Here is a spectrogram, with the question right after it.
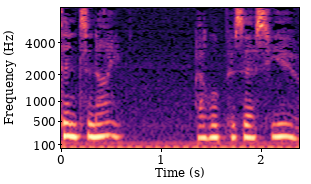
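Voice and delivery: alluring, seductive tone. A narrator reads a woman's reply to him, in a seductive tone. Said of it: "she replied in a seductive tone".

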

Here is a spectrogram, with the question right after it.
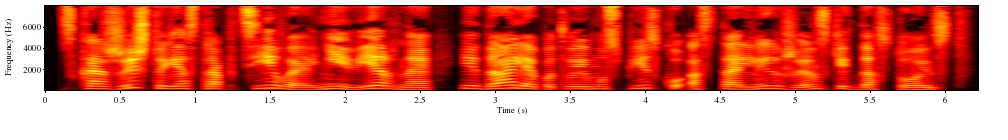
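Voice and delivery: ordinary delivery

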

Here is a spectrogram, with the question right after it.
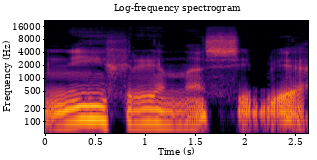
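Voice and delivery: slow, low, stretched-out drawl. A character reacts to a dent punched into the wall, drawled. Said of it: "в растяжку произнес [name]".

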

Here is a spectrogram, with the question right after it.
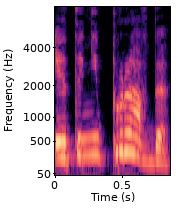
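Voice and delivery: outraged, indignant outburst. The narrator retorts to the red-haired man: indignant. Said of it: "возмутилась я".

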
